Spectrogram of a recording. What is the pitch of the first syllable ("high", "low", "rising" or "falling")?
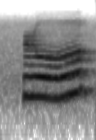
rising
